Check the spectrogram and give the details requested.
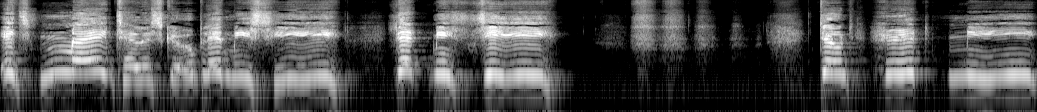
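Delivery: very high, very slow, whiny voice. Acting out a stereotyped movie character's lines, put-on whiny voice.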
